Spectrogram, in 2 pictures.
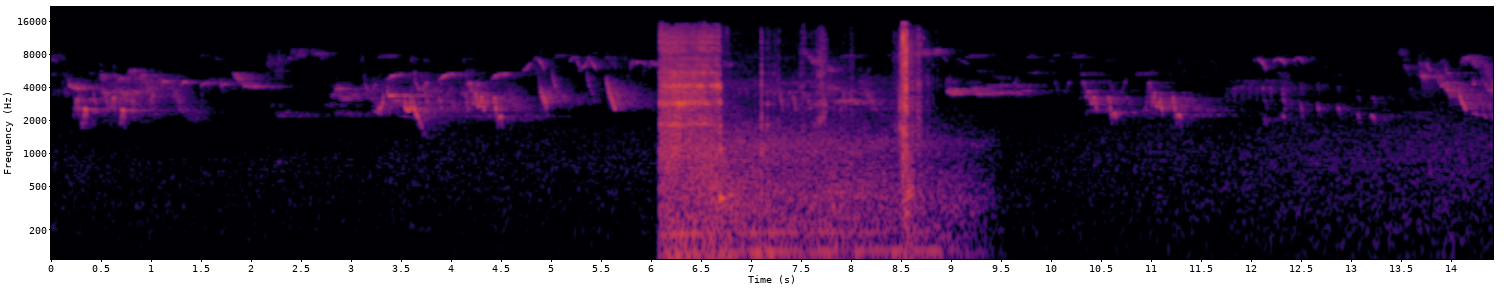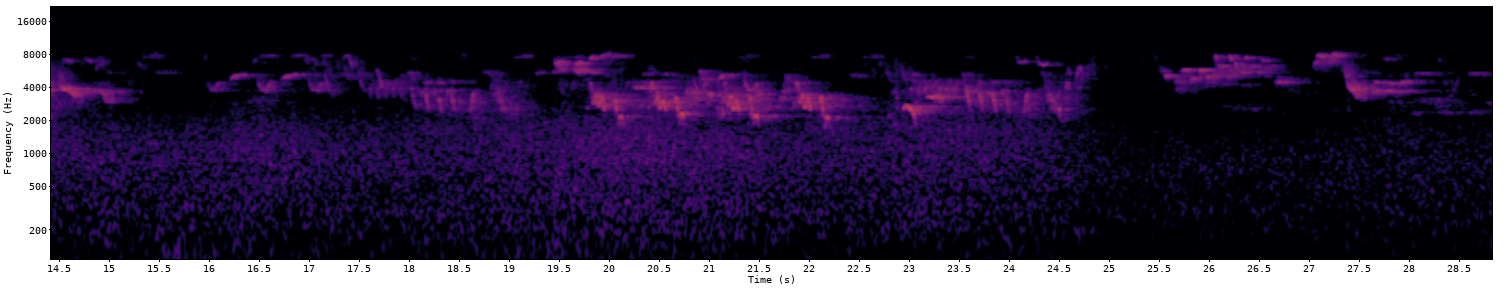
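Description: Faint songbird chirping and twittering throughout. About six seconds in, a short burst of noise lasting about three seconds, with a sharp click near its end that is the loudest sound.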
